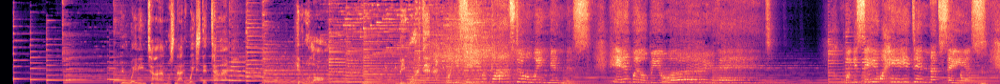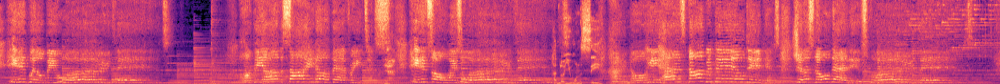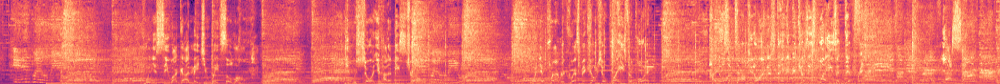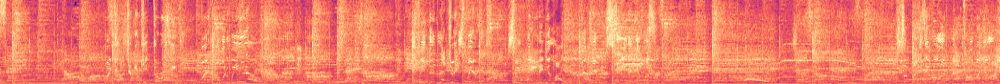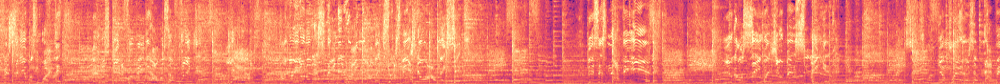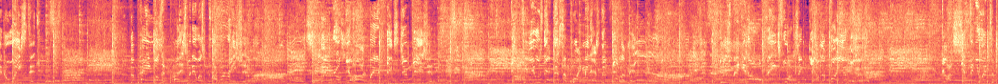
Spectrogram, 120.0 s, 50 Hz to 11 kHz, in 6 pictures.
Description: Mp3 Gospel Songs
the American gospel sonster
America’s top-rated gospel singer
